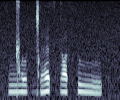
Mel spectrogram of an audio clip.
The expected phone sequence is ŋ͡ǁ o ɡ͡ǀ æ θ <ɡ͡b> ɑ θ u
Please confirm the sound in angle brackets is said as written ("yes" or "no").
no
